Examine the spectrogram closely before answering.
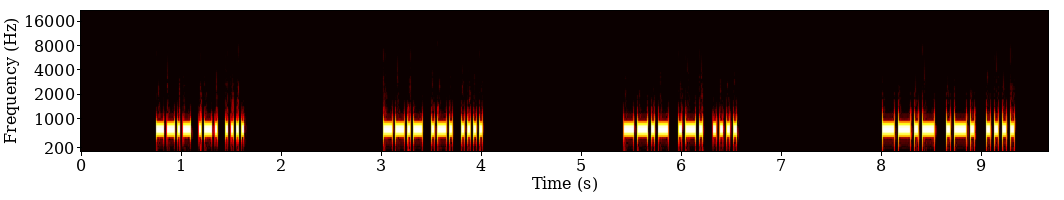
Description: Morse code, heard as a keyed tone, about 38 wpm, 700 Hz. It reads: QRH QRH QRH QRH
